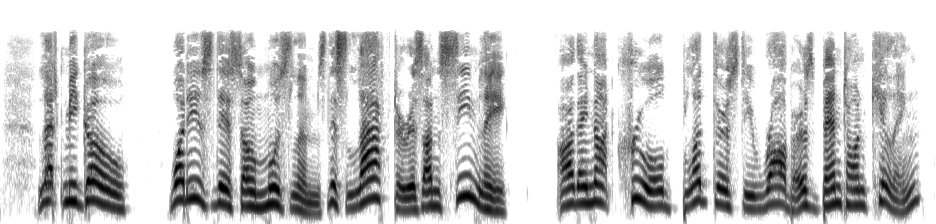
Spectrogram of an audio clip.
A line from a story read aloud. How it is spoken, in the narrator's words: she struggled and cried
